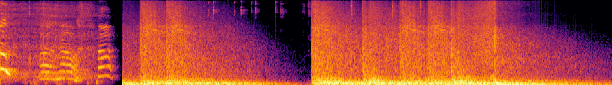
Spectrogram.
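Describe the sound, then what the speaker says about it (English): Explosion sound effects in a homemade video game, several loud booming bursts in two long sustained stretches after a short opening of voice-like sounds, with brief gaps between. "many explosions!"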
